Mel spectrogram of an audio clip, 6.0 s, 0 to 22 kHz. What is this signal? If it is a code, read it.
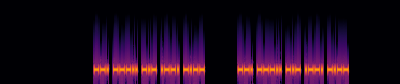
Morse code, heard as a keyed tone, about 48 wpm, 700 Hz. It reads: G8KPY G8KPY
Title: DXCC-100 Call Signs - 5 Characters - Repeated 2x - 50wpm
